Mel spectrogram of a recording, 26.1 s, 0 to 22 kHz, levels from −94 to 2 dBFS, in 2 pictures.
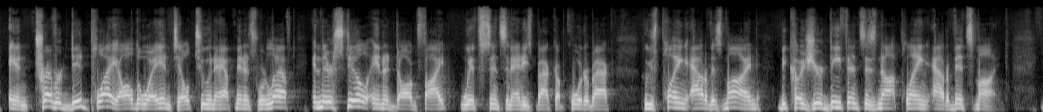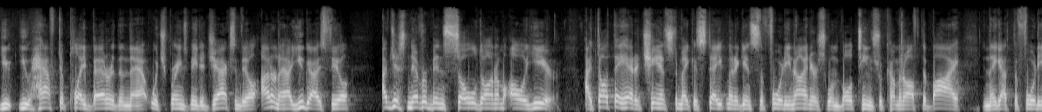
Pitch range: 135-165 Hz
